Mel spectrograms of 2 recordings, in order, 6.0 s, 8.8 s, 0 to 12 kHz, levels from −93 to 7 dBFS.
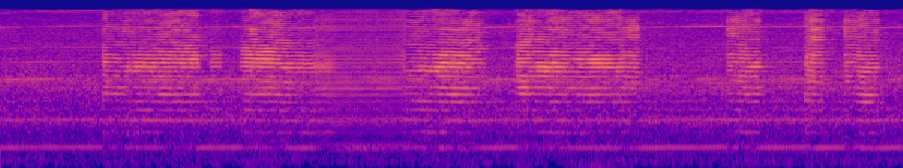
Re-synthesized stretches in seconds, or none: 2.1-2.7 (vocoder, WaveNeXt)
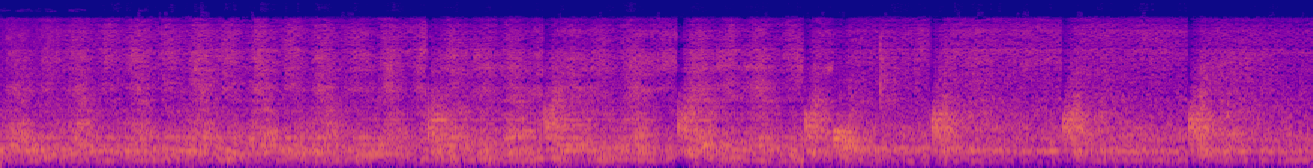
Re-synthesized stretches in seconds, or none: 2.4-5.6 (codec, SNAC)

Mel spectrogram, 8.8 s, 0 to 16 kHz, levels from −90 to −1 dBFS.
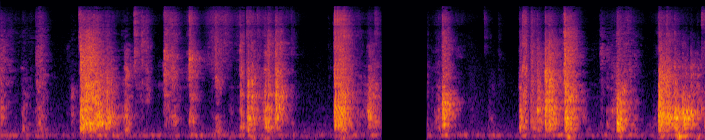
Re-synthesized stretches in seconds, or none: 1.2-1.9 (vocoder, Vocos); 4.2-5.3

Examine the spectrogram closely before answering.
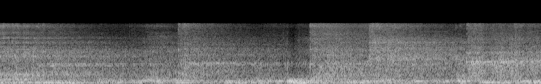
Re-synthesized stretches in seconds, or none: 3.0-3.7 (codec, DAC)

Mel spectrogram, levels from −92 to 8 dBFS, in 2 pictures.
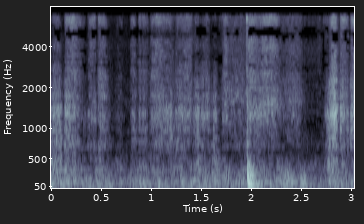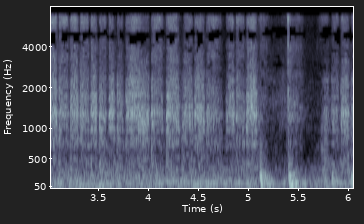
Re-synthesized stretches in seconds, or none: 0.9-1.4 (vocoder, WaveNeXt)

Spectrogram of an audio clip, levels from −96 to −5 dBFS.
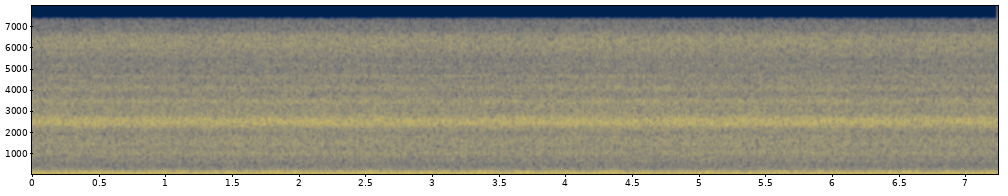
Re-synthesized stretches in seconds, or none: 4.4-5.6 (vocoder, Vocos)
